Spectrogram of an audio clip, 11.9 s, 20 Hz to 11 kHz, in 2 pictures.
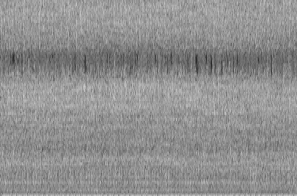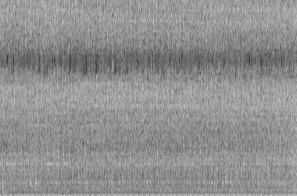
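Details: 1990 VW Vanagon petrol engine at cold idle: heavy, deep rumble with a loud repeating knock; after about 10 minutes warm-up the knocking lessens.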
